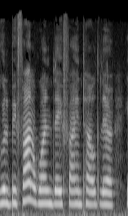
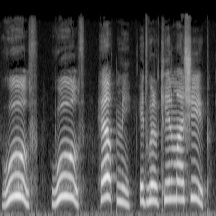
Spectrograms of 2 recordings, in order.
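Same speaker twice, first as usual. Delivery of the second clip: higher, louder staged alarm call; fake cry for help; 5 semitones higher, 3 dB louder, slower than usual. A narrator's reading. Bored boy tricking the villagers again with a fake shout. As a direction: yell for help, hamming up the danger. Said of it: "the fake cry for help".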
